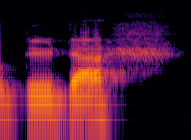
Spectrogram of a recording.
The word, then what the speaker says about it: Dudas: So I'm having a conversation with Dudas-Smith. Is that the right pronunciation of your name? I suppose if you were getting really technical, do dash because it's Hungarian, but then I'm not fussy.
